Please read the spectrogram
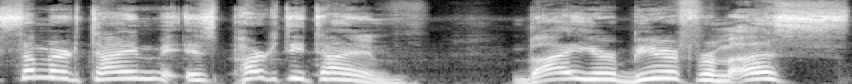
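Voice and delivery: put-on heavy, thick Indian accent, pitched very high. Quoting a convenience store worker's remark: thick Indian accent. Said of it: "said in a very thick Indian accent".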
